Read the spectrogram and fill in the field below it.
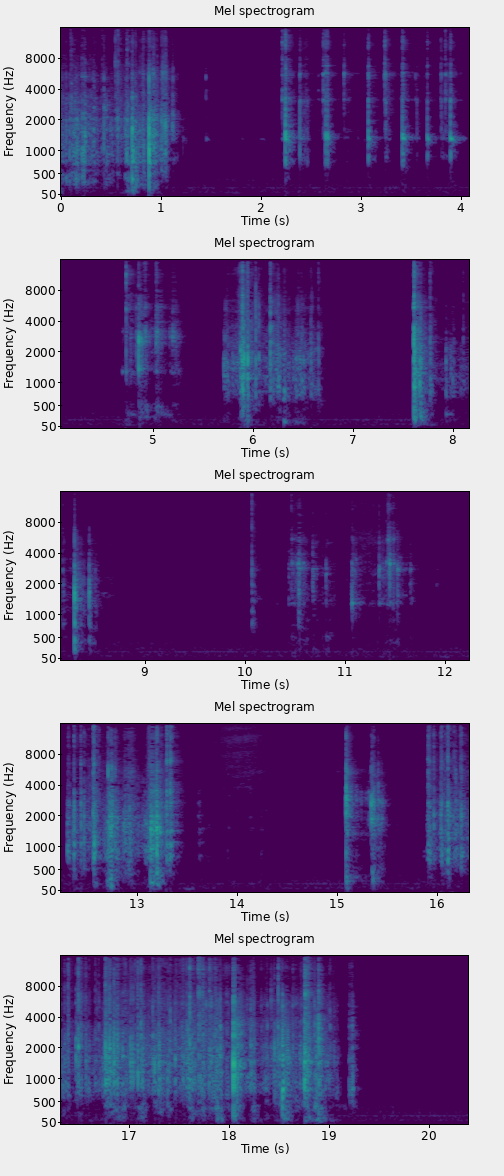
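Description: Plastic toys click and rattle as they are handled.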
